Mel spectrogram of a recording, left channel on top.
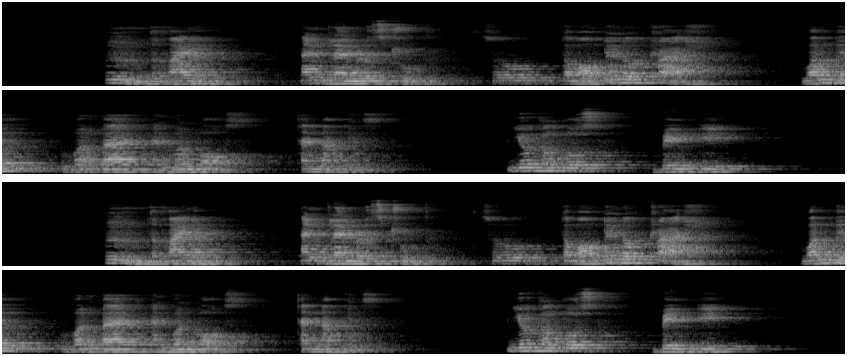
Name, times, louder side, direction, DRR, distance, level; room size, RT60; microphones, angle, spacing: voice 1, 1.0-2.3 3.0-4.4 4.8-7.1 8.0-10.9 11.4-12.2 13.5-14.5 14.9-15.6, right 1 dB, 30° right, -1 dB, 0.5 m, -29 dB
3.0 x 2.7 x 3.5 m, 1.4 s
head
